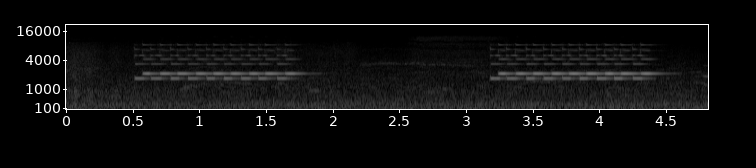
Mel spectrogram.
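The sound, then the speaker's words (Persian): A phone ringtone sounds for an incoming call: two bright electronic rings, each lasting about a second, separated by a short pause, fairly soft and heard alone. “جواب بده دیگه، رئیس داره بهت زنگ میزنه.”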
